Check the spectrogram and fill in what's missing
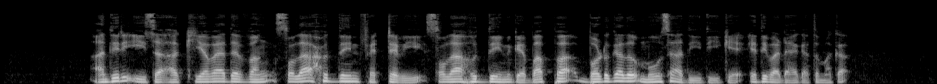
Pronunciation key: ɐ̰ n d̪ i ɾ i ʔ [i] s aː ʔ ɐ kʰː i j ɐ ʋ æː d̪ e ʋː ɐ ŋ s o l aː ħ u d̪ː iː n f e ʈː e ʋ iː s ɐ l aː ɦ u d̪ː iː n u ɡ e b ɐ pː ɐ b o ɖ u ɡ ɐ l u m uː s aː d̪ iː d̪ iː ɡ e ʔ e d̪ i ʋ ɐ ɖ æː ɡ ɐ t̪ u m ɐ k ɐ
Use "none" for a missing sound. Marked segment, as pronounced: iː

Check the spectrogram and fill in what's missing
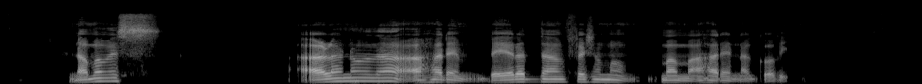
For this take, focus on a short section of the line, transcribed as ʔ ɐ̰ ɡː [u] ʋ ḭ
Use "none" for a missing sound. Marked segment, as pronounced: o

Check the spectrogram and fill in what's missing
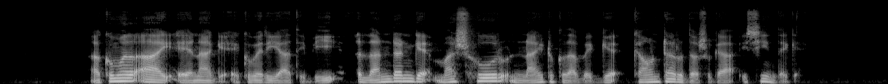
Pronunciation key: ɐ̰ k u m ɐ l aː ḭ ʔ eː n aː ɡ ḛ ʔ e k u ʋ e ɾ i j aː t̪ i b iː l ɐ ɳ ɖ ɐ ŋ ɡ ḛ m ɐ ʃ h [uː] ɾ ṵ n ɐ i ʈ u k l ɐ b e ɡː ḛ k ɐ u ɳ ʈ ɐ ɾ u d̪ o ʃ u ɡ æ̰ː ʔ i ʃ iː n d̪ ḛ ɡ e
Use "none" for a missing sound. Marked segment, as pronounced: uː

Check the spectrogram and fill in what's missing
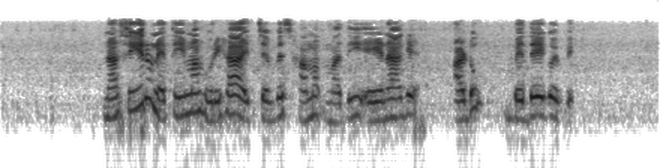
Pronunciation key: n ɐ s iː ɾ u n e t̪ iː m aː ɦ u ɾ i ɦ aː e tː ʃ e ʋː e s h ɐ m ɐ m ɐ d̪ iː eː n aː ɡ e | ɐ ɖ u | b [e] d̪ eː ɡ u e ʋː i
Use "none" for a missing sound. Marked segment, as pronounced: e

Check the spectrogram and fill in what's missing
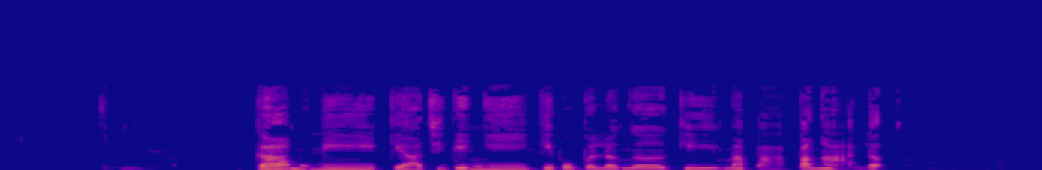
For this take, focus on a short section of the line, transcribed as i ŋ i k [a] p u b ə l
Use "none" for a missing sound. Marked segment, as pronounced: i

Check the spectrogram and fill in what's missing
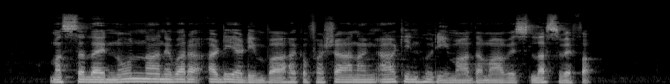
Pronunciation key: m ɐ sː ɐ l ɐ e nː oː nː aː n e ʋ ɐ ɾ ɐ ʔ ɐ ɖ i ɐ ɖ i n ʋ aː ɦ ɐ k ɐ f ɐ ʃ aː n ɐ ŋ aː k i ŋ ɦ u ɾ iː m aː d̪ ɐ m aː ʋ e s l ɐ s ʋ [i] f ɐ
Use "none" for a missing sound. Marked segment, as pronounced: e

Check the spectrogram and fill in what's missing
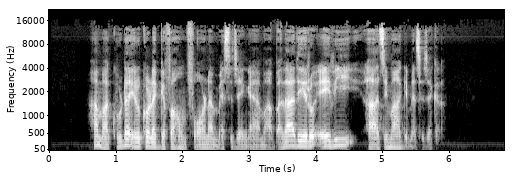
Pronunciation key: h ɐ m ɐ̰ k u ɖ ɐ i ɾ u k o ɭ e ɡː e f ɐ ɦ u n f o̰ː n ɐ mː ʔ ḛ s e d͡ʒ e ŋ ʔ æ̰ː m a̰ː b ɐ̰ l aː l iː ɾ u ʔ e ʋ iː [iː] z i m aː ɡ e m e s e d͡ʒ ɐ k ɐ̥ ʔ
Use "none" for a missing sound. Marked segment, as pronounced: aː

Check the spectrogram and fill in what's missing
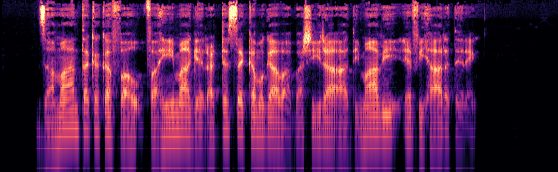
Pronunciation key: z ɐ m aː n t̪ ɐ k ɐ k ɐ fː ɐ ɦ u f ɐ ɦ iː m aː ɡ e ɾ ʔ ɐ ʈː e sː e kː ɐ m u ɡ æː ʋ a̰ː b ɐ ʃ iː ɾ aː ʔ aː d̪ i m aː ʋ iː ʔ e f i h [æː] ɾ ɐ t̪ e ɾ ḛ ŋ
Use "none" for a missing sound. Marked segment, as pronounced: aː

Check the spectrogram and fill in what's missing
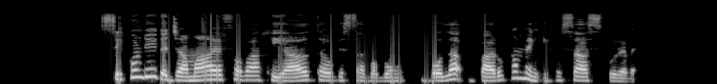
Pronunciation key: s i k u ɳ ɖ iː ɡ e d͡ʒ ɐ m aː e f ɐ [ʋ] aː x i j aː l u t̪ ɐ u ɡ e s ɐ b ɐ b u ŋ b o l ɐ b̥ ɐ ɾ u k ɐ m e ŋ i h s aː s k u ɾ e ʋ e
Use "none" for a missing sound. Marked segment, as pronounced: ʋ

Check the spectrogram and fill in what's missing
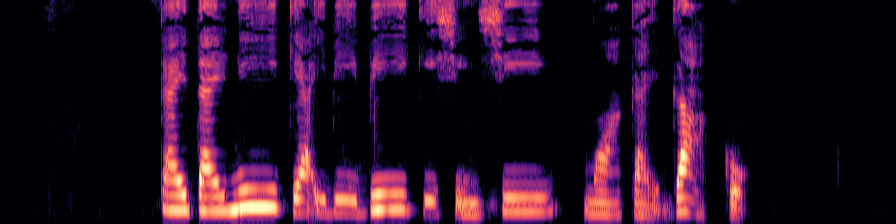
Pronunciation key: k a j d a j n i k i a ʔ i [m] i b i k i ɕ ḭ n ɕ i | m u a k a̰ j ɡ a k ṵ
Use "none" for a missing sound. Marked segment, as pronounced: b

